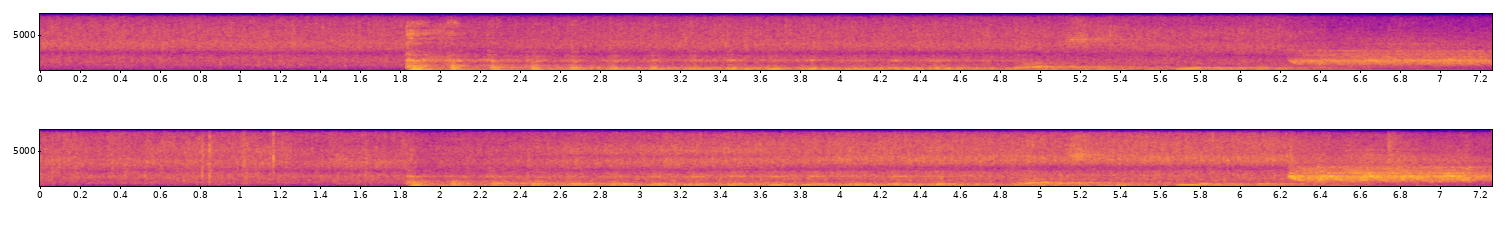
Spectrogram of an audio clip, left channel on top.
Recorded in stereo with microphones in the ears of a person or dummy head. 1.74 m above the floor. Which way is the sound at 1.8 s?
70° left (ahead or behind).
